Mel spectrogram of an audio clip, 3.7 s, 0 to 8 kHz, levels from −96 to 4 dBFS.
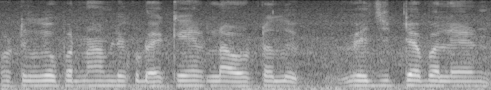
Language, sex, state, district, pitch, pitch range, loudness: Rajasthani, male, Rajasthan, Churu, 160 Hz, 150-160 Hz, -16 LUFS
